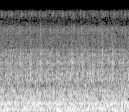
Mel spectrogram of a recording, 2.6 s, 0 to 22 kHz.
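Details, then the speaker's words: Used Dodge Charger/Challenger Scat Pack or Hellcat V8 at idle: light fast tick-tick-tick over the low rumble, occurring about every second, typical of a failing lifter. "um and then those lifters can get bad and you start hearing the tick tick tick tick"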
